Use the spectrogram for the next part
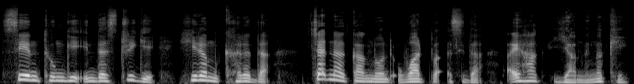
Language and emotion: Manipuri, surprised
